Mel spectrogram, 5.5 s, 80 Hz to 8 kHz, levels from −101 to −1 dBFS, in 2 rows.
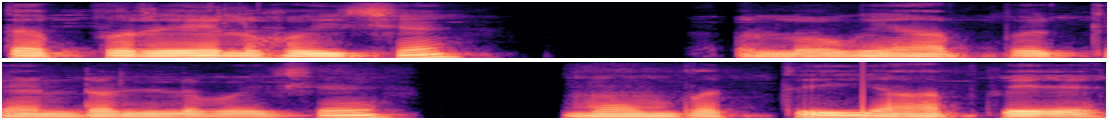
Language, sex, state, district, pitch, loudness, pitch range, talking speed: Maithili, male, Bihar, Muzaffarpur, 110 Hz, -16 LUFS, 105-115 Hz, 150 wpm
